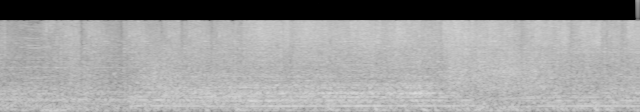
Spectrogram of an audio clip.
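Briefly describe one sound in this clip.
Tyres hum and whoosh on the road.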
